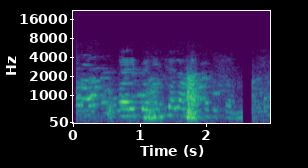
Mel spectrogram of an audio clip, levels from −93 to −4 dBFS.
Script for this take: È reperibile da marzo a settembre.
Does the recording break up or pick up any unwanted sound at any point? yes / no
yes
